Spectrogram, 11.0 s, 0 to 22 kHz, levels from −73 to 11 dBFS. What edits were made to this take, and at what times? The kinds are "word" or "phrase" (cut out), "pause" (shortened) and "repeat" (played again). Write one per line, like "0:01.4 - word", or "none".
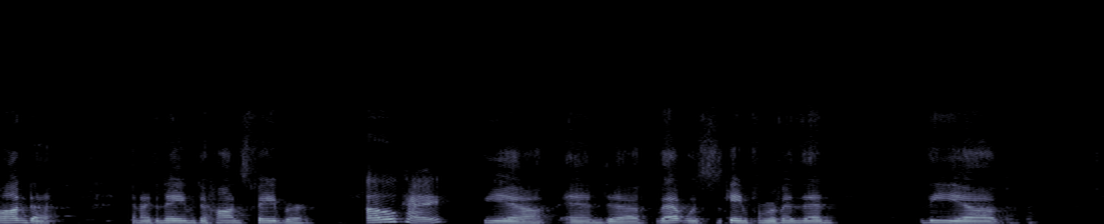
0:01.5 - word
0:06.6 - word
0:07.2 - word
0:07.8 - word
